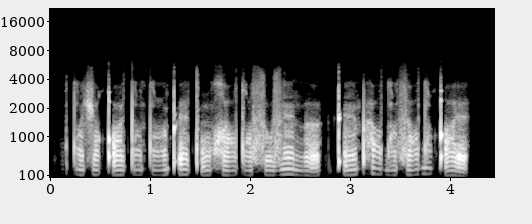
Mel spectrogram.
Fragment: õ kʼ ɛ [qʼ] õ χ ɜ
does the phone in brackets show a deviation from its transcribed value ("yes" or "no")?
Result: yes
